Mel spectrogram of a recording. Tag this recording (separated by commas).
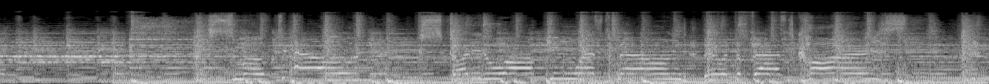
Music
